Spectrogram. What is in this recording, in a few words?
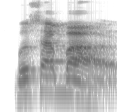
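"bersabar", Malay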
